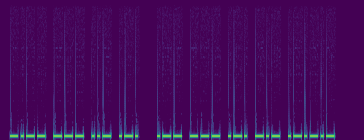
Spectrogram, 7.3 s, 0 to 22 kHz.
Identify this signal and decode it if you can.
Morse code, heard as a keyed tone, about 22 wpm, 700 Hz. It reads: YOUR WORK.
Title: Sentences from Top 1000 Words - Review Part 6 - 22wpm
